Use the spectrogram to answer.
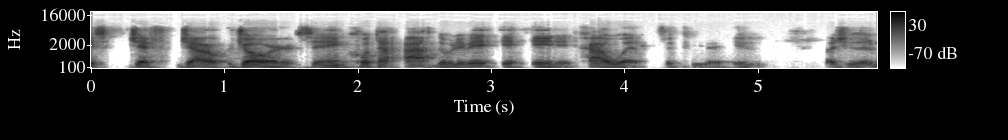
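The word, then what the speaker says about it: Jawer: J-A-W-E-R, Jauer, se escribe el apellido.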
